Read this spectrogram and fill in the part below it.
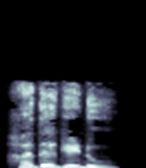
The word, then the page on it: ಹತ್ತಗಡೆ: Kannada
